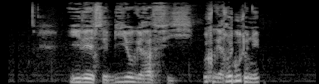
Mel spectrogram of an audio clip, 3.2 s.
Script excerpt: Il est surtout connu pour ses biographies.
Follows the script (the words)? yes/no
no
